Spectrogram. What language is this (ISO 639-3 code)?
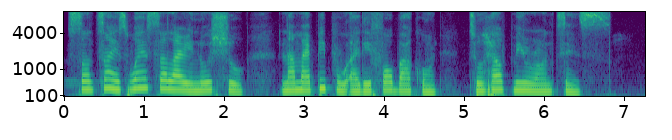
pcm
